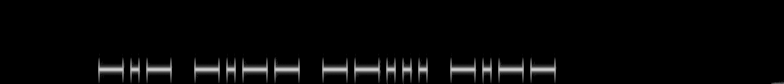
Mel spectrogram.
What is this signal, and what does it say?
Morse code, heard as a keyed tone, about 15 wpm, 700 Hz. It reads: KY7Y
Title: USA Call Signs - 4 Characters - 15wpm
